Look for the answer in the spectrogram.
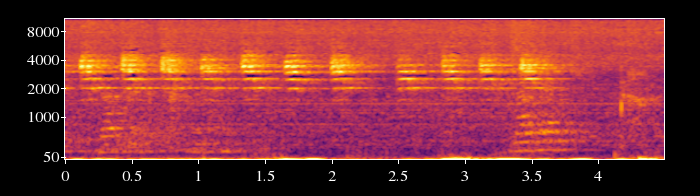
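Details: A Red-breasted Nuthatch, breeding in Hulls Gulch, Boise, Idaho, gives a run of nasal, tinny notes, about three a second. A man talks underneath with some low rumble.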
